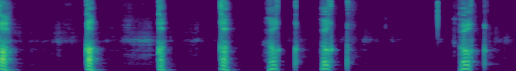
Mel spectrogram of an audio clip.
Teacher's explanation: That it's basically just you block the air by touching the back of your tongue to the uvula. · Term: uvular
